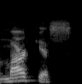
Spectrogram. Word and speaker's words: Marquis: side to follow the Marquis of Queensbury rules do you guys know what the Marquis of Queensbury rules are they were created in Great Britain and there they're pronounced the Marcus of Queensbury these are the original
